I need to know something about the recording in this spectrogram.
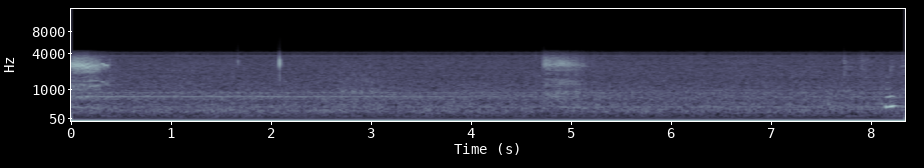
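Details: Bengal kitten meowing after a nap indoors: a short, high, bright meow right at the start and a second brief meow near five seconds, with quiet room hiss in between.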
